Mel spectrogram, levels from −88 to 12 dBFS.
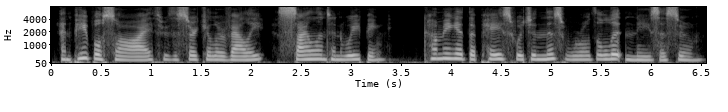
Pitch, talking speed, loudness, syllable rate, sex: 210 Hz, 200 wpm, -21 LUFS, 5.5 syllables/s, female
